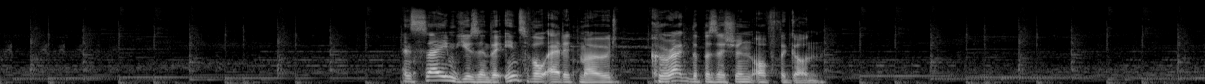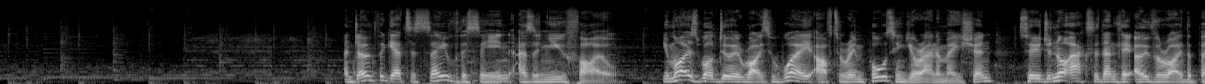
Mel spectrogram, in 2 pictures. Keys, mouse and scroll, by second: 0.6 click, 0.7 click, 0.9 click, 1.2 click, 1.4 click, 1.5 q, 1.9 shift+click, 2.1 shift+click, 2.2 shift+click, 2.5 alt+click, 2.7 click, 3.2 alt+click, 3.4 click, 3.6 e, 4.2 alt+click, 7.3 alt+click, 7.8 click, 8.5 alt+click, 9.4 click, 9.9 w, 10.5 click, 10.6 e, 11.4 click, 12.3 click, 15.0 click, 16.6 click, 17.6 click, 19.4 click, 19.7-20.4 typing, 21.4 click.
